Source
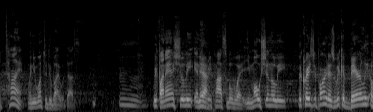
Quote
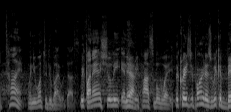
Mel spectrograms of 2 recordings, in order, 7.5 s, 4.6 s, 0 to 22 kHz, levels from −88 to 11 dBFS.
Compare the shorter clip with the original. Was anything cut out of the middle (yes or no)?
yes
